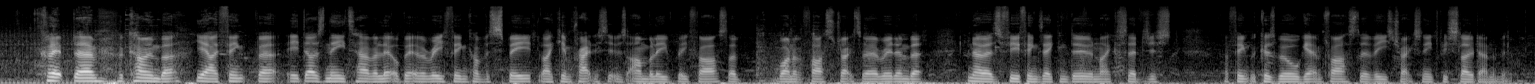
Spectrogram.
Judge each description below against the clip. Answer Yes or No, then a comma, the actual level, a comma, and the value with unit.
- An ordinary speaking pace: No, fast, 275 wpm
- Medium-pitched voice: No, low, 125 Hz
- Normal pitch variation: No, narrow, 2.0 semitones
